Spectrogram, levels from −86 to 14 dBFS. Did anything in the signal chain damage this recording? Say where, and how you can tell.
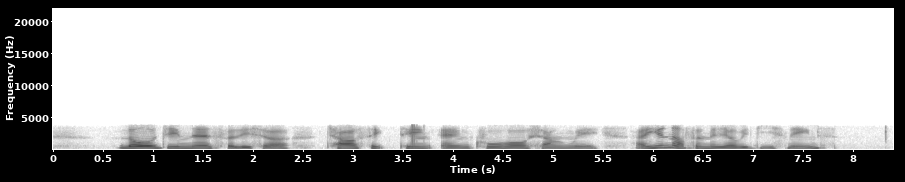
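Yes, bit errors on a digital phone line, so the damage is in the transmission stage. Between about 3.59 and 3.72 s there's a short burst of sharp ticks and crackle sitting on top of the speech, while the telephone-band sound around it, roughly 150 Hz to 3.7 kHz, is unchanged. Each flipped bit corrupts a single sample, and hits on the sign or upper bits jump the waveform hard. The density sounds like an error rate around a tenth of a percent.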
